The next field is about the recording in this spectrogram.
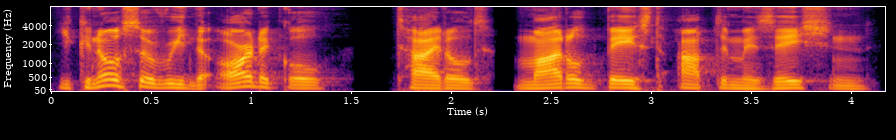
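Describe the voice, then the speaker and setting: A middle-aged man, a sales and applications engineer, reading a scripted technical explainer in a measured, precise way. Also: mid-range voice, a bit bright, dry recording, clean studio sound.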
